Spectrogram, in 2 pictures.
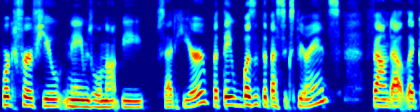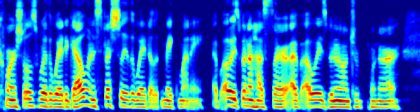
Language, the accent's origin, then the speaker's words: English; Santa Barbara, California, United States; Grew up in California. I grew up in Santa Barbara, California, Montecito, small little sleepy surf town.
